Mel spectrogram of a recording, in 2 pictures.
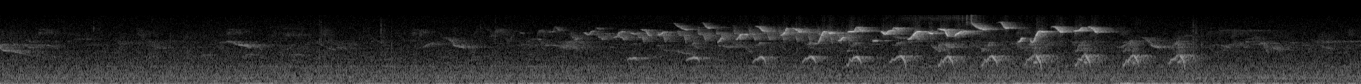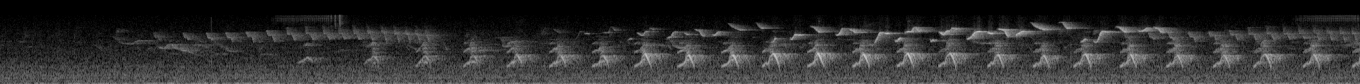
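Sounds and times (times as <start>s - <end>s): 
bird chip calls: 6.2s - 12.0s, 15.7s - 27.2s.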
